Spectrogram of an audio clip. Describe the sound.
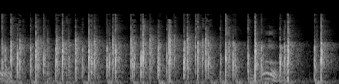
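A small crowd applauds, with dense, steady hand claps filling the whole moment, fairly loud, and a few faint voices mixed in beneath the clapping.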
